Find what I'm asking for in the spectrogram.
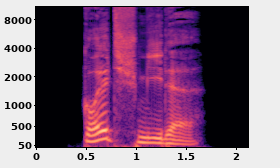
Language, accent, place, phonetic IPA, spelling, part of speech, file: German, Germany, Berlin, [ˈɡɔltˌʃmiːdə], Goldschmiede, noun, De-Goldschmiede.ogg
- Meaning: nominative/accusative/genitive plural of Goldschmied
